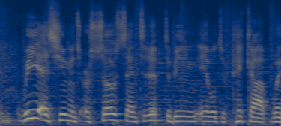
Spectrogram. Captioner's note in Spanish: none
